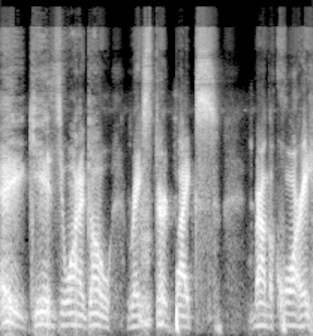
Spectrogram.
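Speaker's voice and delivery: put-on heavy chain-smoker voice. Co-host shows what the other host's voice sounds like, in a truck-stop chain-smoker voice. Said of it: "that's more on point".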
